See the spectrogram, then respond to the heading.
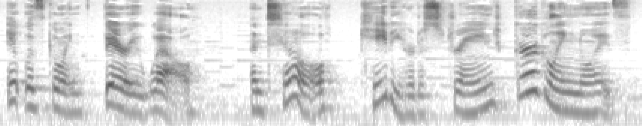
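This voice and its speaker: Woman storybook reader: expressive, animated, medium pitch, for children's read-aloud. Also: takes it slowly, soft background music, poor audio.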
